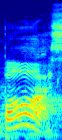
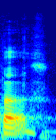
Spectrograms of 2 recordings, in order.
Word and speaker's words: Bose: That's not Bose. Yeah, that's Boss. No, it's pronounced Bose.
